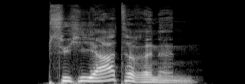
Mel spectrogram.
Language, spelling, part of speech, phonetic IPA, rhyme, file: German, Psychiaterinnen, noun, [psyˈçi̯aːtəʁɪnən], -aːtəʁɪnən, De-Psychiaterinnen.oga
- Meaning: plural of Psychiaterin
